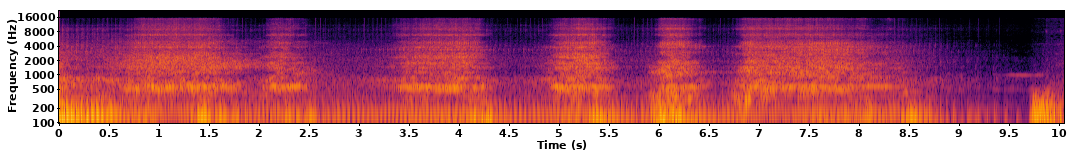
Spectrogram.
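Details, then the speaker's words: Suzuki Smash carbureted single, started and revved in short bursts: stutters and breaks up each time the throttle is opened gently, then sags; also fouls plugs black and uses much fuel; carburetor suspected, not confirmed. "Jadi tiap di tarik gas pelan-pelan itu langsung suaranya merebetnya jadi kelihatan sekali"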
